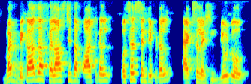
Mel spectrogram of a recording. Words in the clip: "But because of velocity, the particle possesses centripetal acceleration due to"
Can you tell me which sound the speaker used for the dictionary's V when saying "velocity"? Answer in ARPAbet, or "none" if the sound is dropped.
F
